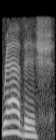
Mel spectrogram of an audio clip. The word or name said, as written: ravish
